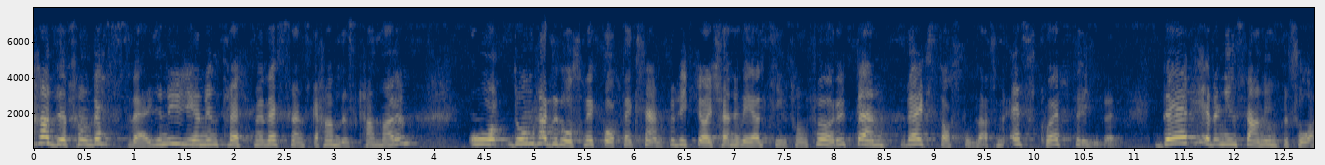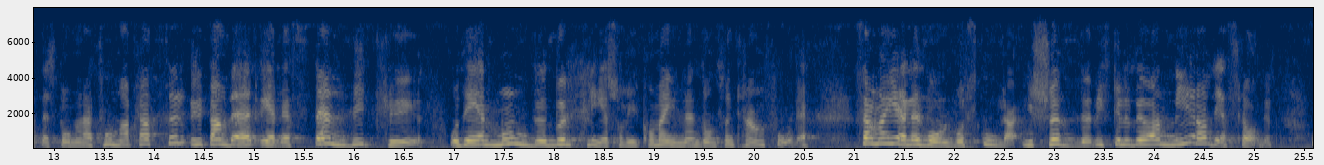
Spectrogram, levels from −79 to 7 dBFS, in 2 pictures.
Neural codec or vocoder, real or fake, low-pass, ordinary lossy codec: codec, 44.1 kHz, 3.4 kbps, Pupu-Codec; fake; 7.2 kHz; Opus, 32 kbps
